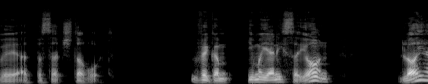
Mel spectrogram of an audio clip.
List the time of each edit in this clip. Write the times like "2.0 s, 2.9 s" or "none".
none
